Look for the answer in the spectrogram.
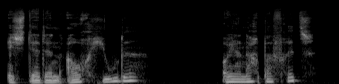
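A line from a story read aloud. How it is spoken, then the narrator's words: Very quiet question. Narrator (German): fragte Etta so leise, dass sich alle vorbeugen mussten, um etwas zu hören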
